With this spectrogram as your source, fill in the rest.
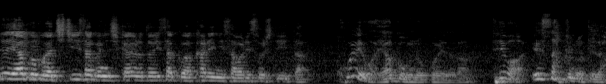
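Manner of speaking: measured Bible reading voice with light character colour; scripture reading. Acted. Teacher reading Genesis to the class, measured reading voice. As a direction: read the passage out to the class.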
